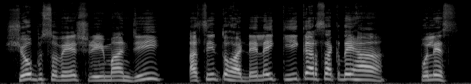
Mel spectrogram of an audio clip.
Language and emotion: Punjabi, happy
